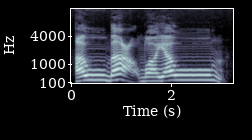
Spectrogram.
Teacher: یوم، میم کو ساکن کر دیں گے، اس کی نون تنوین یہاں پہ ختم ہو جائے گی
